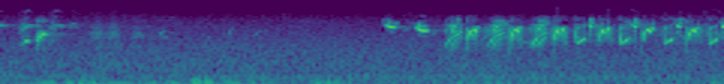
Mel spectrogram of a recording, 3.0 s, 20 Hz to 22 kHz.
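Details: Hungry European goldfinches feeding on plane tree seeds by the Anapodaris river near Garipa in midwinter, 17 January 2021: a couple of high thin notes, then a quick run of bright, tinkling twitters repeated rapidly, with faint low rustling.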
